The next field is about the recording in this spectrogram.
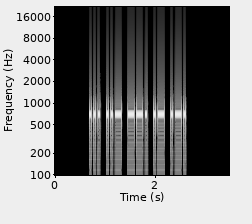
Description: Morse code, heard as a keyed tone, about 28 wpm, 700 Hz. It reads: SUGAR
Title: Sentences from Top 1200 Words - New Word Drill Alt - 28wpm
